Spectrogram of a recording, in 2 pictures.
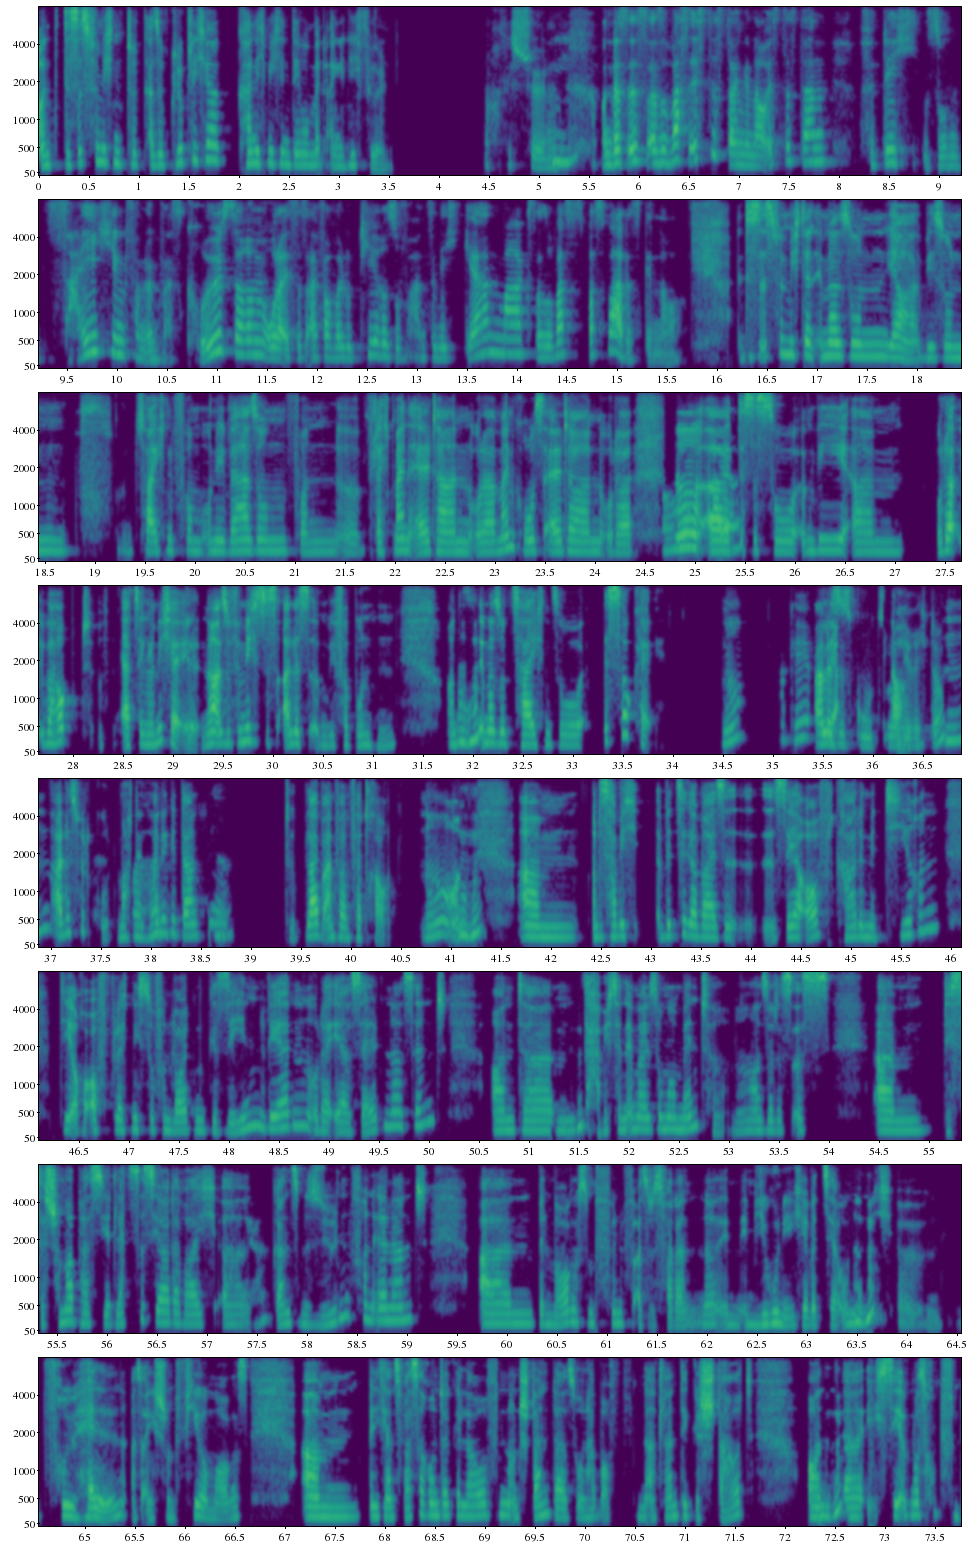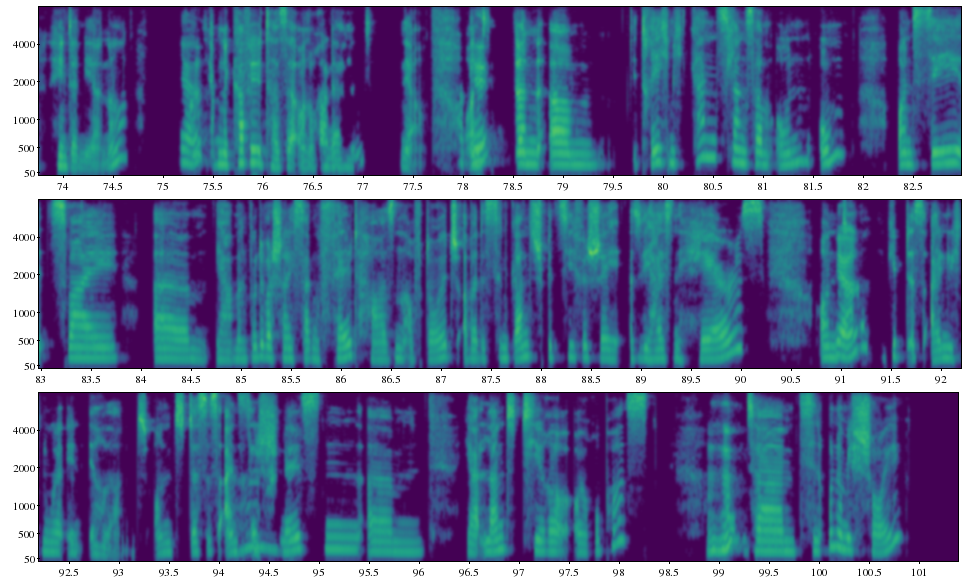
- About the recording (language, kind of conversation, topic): German, podcast, Wie findest du kleine Glücksmomente im Alltag?
- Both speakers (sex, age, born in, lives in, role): female, 40-44, Germany, Cyprus, host; female, 50-54, Germany, Germany, guest
- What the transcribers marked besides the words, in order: blowing; surprised: "Ah"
